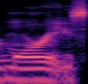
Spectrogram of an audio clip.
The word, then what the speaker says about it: Maurice: Morris is his name. Morris or Maurice. It's spelled Maurice, but I know some in the UK, sometimes they pronounce it Morris, and he pronounces it Morris in the movie.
